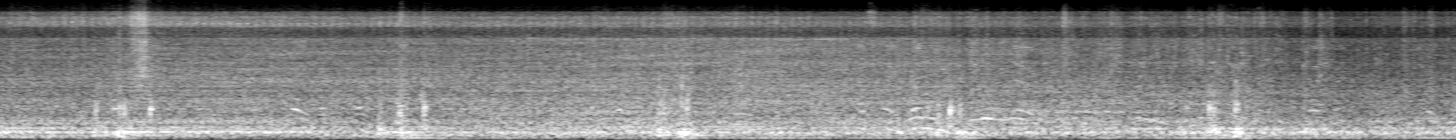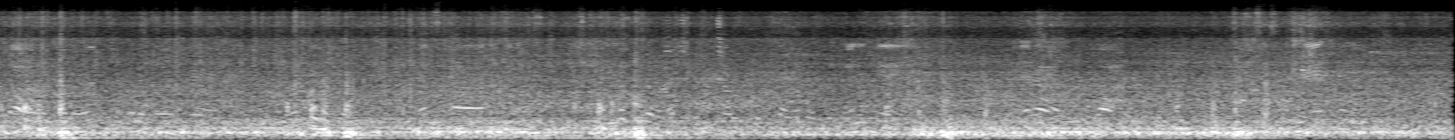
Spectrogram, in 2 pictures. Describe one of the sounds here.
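Tyres roll steadily on the road.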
